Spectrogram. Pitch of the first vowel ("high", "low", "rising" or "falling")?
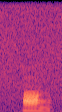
falling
